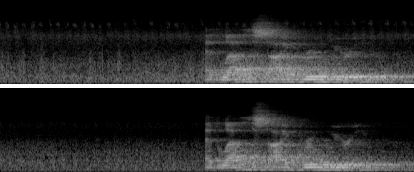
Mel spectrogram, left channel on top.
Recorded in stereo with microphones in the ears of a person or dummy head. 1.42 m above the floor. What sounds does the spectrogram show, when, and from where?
2.0 s a man speaking: 20° right (ahead or behind), 1.2 m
